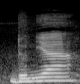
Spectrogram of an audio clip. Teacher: izhar Dun ya dia tak boleh dengung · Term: izhar mutlak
